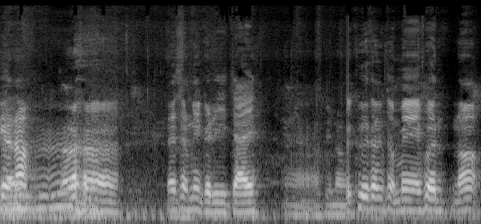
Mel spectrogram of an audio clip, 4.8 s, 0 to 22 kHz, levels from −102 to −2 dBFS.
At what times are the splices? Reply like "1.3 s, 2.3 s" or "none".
3.5 s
